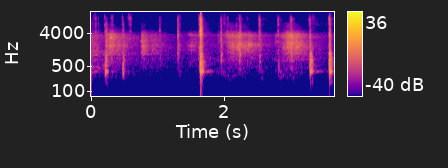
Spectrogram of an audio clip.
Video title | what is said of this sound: Стучат (скрипят) задние фонари Ford Focus 3 | Фонарь весь шатается и гремит. Хотя я постукиваю слегка.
